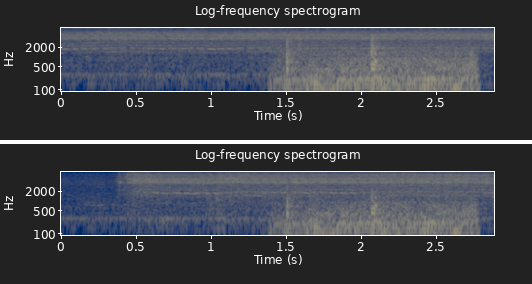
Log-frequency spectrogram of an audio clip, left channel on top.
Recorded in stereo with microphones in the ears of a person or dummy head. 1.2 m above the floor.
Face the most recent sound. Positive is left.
turn(degrees=70)  # may be behind; listen again after turning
